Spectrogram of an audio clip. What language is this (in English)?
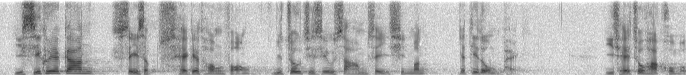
Cantonese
